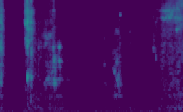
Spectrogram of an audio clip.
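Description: Near silence with a few faint, brief rustles in the first second as a paper strip is wrapped around a cardboard tube.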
